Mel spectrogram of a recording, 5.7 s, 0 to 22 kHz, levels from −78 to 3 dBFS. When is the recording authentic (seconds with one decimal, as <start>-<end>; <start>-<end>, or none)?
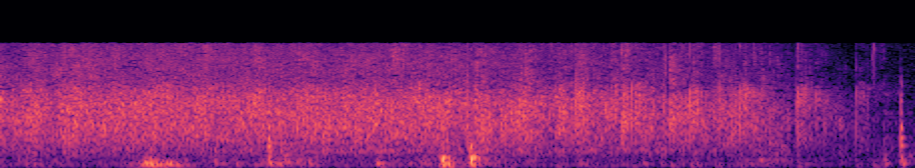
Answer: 0.0-1.4; 4.5-5.7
